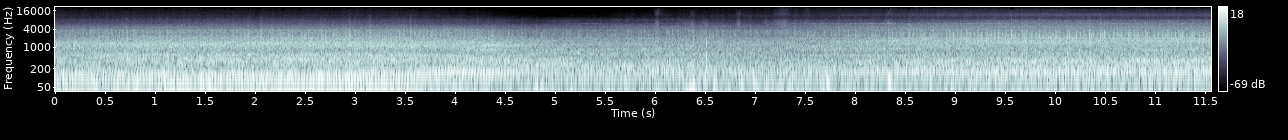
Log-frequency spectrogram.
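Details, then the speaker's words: LN3 3800 V6 (1988–91) at idle with AC on, on ramps: quick, uneven clacking at the front of the engine, apparently from a pulley, with extra vibration under AC. Failing harmonic balancer, replaced afterwards. "It sounds like it's coming from one of our pulleys here, and with the AC there's extra vibration and whatnot."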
